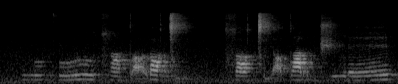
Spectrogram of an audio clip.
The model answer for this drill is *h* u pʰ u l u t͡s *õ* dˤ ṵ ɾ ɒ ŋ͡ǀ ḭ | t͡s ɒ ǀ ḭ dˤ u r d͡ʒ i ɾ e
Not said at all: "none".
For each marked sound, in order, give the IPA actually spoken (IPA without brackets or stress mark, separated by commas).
ɦ, õ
